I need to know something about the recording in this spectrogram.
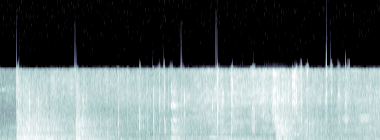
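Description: Loud bangs go off close by, echoing.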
